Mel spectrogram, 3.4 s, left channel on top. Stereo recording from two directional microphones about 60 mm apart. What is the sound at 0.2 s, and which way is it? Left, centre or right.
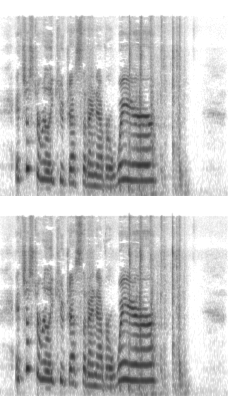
Speech, right.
